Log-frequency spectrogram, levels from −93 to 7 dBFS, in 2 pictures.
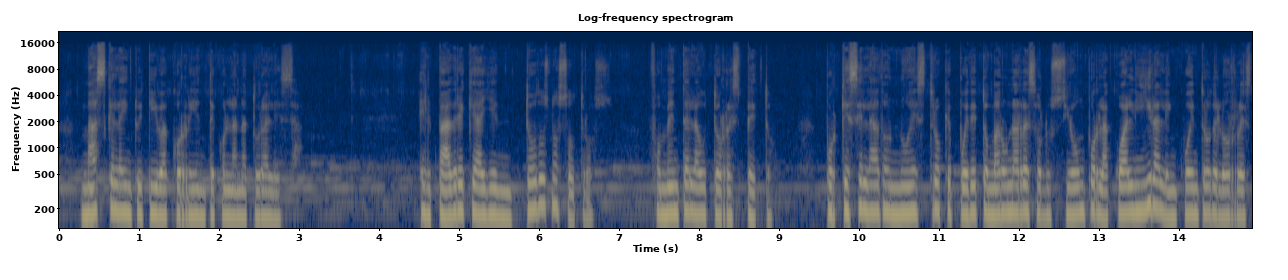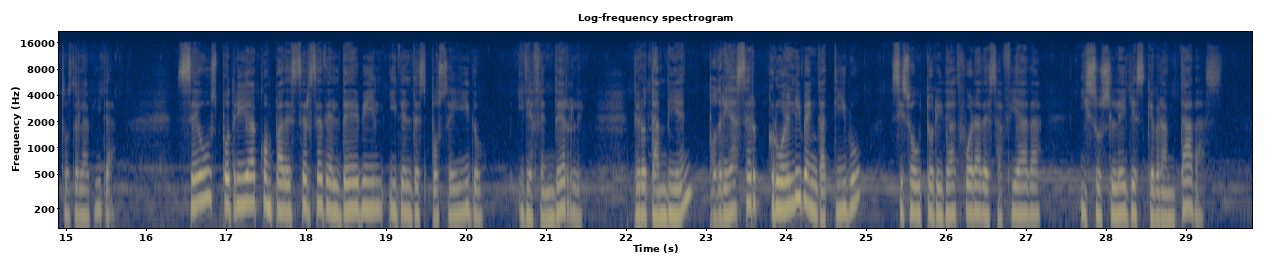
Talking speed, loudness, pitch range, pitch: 135 wpm, -35 LUFS, 165-190 Hz, 175 Hz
